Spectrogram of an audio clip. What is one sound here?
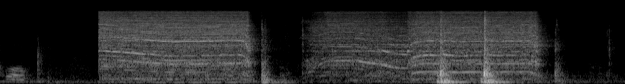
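A cordless drill whirs in short bursts, driving a screw.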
